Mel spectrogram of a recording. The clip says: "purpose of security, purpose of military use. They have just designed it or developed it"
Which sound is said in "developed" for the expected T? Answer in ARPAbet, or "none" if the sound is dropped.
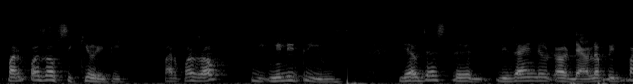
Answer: none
